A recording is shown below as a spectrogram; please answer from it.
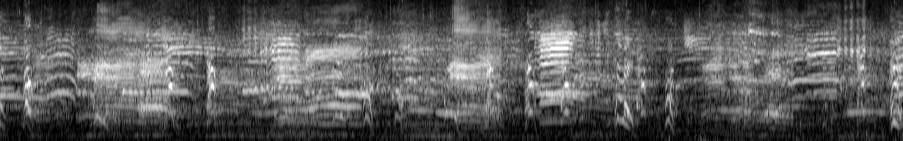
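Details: A herd of goats moves through a village, giving a dense chorus of quavering bleats that overlap almost without pause, some calls louder and nearer than others.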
